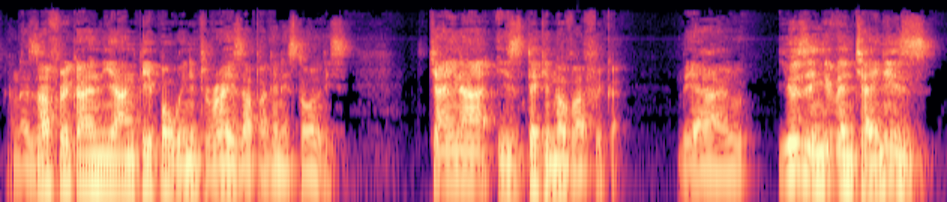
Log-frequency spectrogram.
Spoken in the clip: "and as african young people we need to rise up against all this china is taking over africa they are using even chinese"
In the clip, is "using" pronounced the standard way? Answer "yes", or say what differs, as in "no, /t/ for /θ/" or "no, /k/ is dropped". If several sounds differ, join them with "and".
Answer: yes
